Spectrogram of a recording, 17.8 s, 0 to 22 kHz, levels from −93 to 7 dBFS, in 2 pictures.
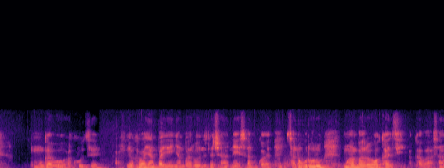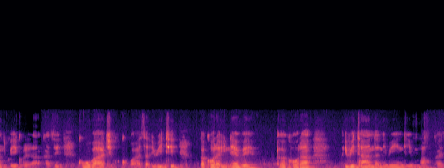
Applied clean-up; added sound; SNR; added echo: neural separator model SepFormer DNS4.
